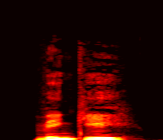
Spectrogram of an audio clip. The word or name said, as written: WENGE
